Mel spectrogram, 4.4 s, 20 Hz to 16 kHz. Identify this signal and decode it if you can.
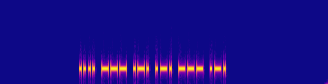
Morse code, heard as a keyed tone, about 38 wpm, 700 Hz. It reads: HORROR
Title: Six Letter Words - 40wpm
